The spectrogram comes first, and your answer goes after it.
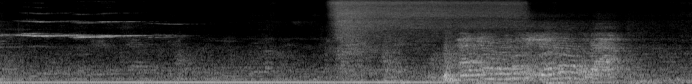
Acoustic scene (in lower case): subway station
